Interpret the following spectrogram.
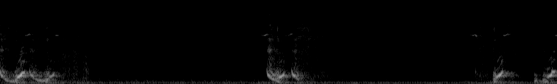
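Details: Sleeping dog dreaming of chasing a squirrel, letting out three muffled, breathy woof bursts about every two and a half seconds over a soft low hum.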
